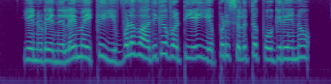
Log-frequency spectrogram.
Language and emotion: Tamil, sad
